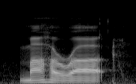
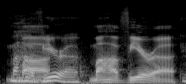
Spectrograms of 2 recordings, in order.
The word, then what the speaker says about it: Mahavira: Yeah, and it says all these people, including Mahavira, are we saying that right? Mahavira. Mahavira.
